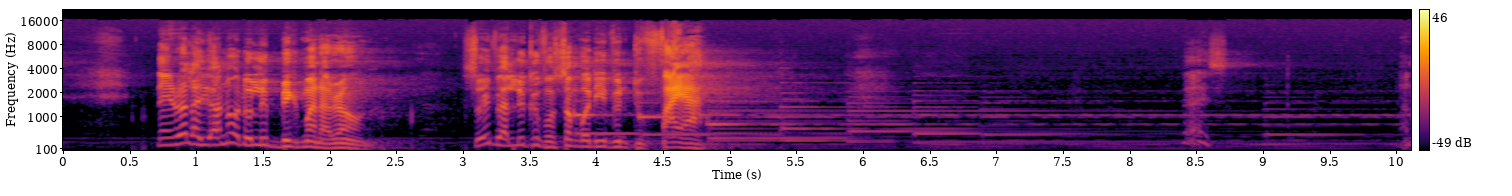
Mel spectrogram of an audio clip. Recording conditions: large echoing room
